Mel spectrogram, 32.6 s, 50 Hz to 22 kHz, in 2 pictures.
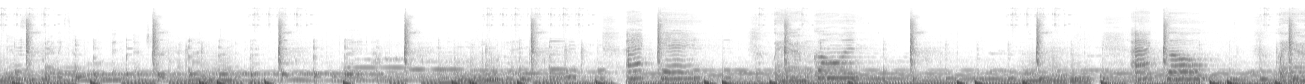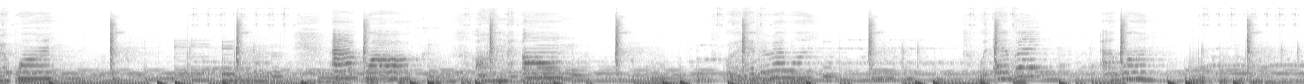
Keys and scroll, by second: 10.0 KP_4, 10.9 KP_0, 31.3 KP_0.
